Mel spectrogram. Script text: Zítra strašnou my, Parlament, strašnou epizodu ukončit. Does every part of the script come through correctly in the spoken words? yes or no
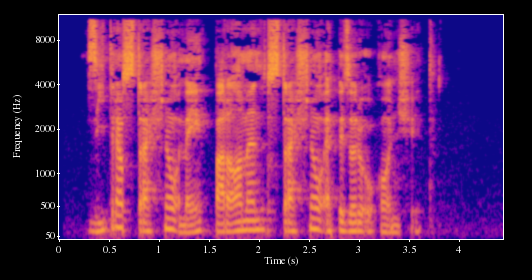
yes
